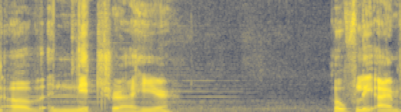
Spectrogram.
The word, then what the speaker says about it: Nitra: And thanks to one of my subscribers, Milan, who told me the correct pronunciation of Nitra here.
